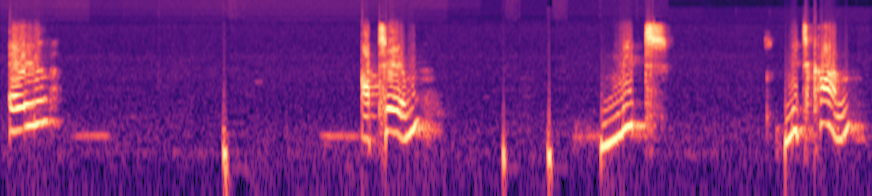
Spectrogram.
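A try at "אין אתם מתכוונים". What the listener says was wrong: You need to pronounce your vowels. Mitkav.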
